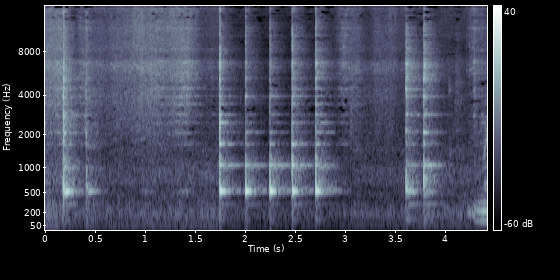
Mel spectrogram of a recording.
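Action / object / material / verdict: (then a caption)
tap / metal kadai (wok) / metal / medium thick. A metal induction kadai (wok) is tapped to show its material, giving a series of sharp, clanking metallic taps in irregular bursts, each with a clear tone around 530 Hz that dies away quickly. The metal proves to be of medium thickness, neither too thick nor too thin, and suited to lasting a long time on induction.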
